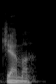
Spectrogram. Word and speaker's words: Gemma: By the way, Gimma pronounces like Gemma. Oh, Gemma with a J as next letter E I Y like gentle Jim. Oh, Jimma.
